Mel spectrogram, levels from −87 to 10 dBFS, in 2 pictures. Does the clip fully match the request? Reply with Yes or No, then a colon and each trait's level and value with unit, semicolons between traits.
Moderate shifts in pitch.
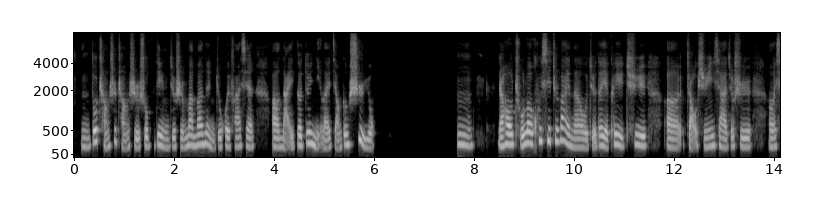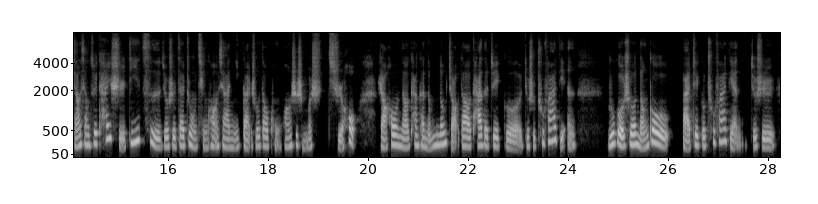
Yes: average, 4.0 semitones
